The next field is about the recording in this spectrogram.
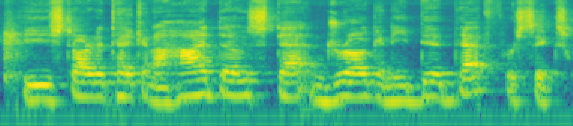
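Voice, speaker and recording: The room echoes audibly around a man speaking at a moderate pace. His voice sits fairly high. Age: 70s. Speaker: retired pharmacist, health vlogger. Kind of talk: casual monologue to camera. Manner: conversational, with frequent fillers.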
